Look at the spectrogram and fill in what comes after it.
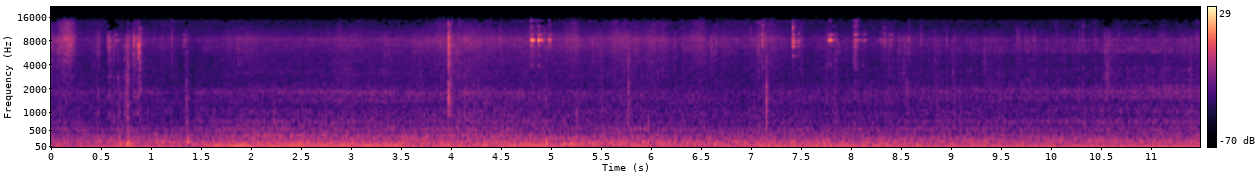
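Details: BMW E60: sharp metallic knocks from the steering column over a steady idling engine while turning the steering wheel; cause was low power steering fluid.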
